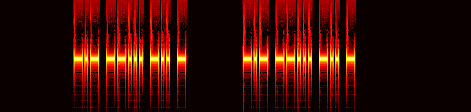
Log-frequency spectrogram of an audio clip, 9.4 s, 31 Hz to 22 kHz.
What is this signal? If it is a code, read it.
Morse code, heard as a keyed tone, about 22 wpm, 700 Hz. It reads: K7DT K7DT
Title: USA Call Signs - 4 Characters - Repeated 2x - 22wpm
